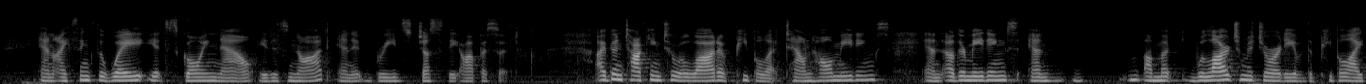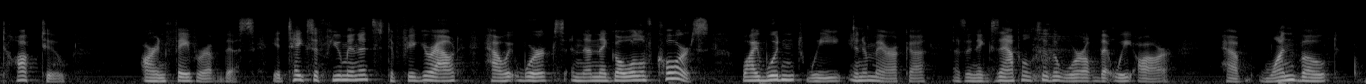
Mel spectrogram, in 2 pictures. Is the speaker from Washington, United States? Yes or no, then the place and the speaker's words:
no; Portland, Oregon, United States; Good afternoon. … from Portland, Oregon.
